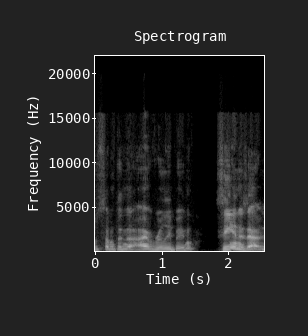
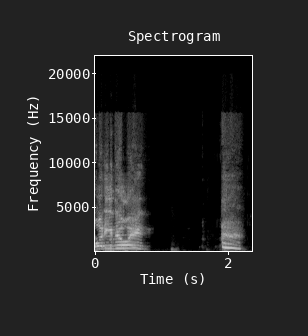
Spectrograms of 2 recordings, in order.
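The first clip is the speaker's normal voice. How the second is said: imitating alarmed parents, very high; high-pitched mock panic; shocked parents; 5 dB louder, slower than usual. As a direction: squeal it like a horrified parent. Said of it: "my parents".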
